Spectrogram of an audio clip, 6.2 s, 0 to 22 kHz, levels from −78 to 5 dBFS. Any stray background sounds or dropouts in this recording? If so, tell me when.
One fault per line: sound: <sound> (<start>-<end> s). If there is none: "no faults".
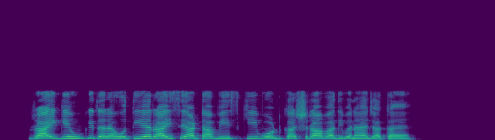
no faults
